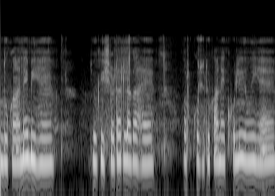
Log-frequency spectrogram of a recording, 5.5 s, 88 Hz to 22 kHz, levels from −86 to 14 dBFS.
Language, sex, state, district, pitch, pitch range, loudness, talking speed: Hindi, male, Bihar, West Champaran, 240 Hz, 230-255 Hz, -16 LUFS, 155 wpm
